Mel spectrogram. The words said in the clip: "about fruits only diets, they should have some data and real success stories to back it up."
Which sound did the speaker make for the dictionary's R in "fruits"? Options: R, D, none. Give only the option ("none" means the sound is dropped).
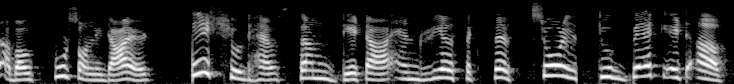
none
